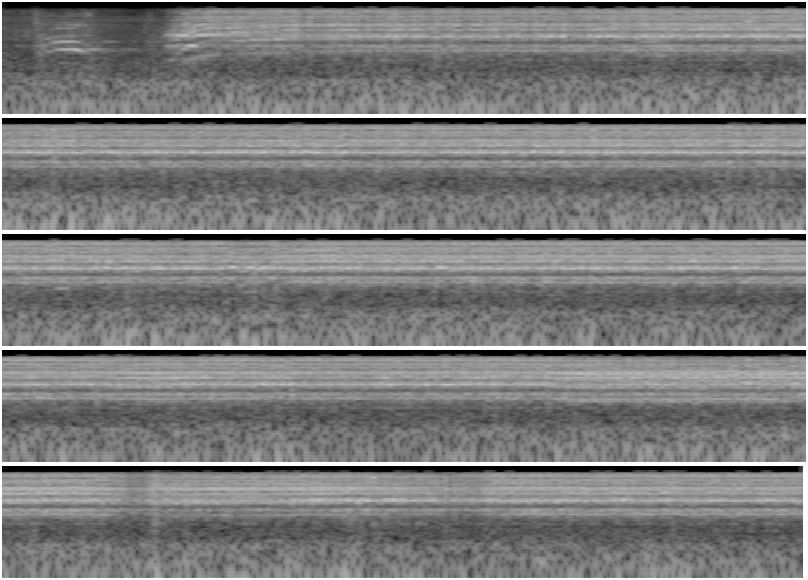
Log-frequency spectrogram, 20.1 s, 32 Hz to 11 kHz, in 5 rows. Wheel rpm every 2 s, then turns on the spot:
80, 230, 230, 230, 230, 230, 230, 220, 220, 230.
none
